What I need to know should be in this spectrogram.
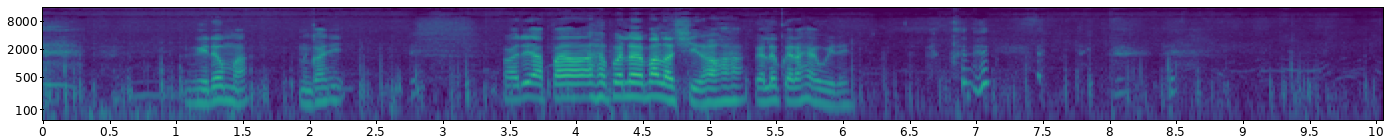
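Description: A plastic sled scrapes over snow.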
